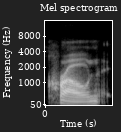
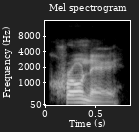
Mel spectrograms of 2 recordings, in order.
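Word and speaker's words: Krone: original japanese they say crone a because that's how you would pronounce that in japanese Crone a and they also have lip flaps for that so it's a two syllable name and so I think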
